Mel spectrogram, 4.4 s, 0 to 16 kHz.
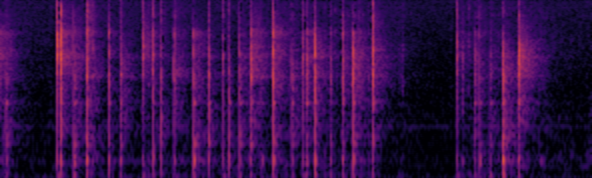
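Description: Long acrylic nails tap quickly on a small slatted bamboo stand with a ridged top. The sharp, dry clicks have a hollow woody knock around 355 Hz and a bright edge. They come in two bursts with a short pause between, and each tap dies away almost at once.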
